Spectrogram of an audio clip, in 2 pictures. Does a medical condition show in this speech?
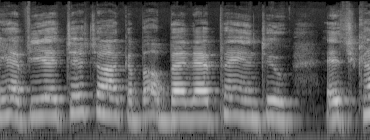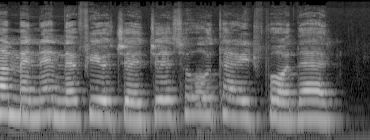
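Yes: anoxic brain injury; injury affects voice.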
